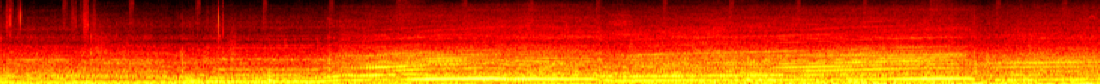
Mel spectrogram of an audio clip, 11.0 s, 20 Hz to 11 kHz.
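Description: A Benda LFS 700 motorcycle engine revs and accelerates through several gear changes on a test ride, rising and falling in pitch, loud and close with wind noise over it.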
